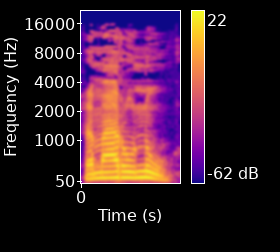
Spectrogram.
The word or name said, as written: ramaru nuw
